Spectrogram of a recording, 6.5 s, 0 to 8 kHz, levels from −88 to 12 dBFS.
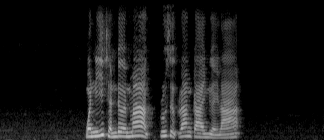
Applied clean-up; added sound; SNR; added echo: none; none; none; none.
